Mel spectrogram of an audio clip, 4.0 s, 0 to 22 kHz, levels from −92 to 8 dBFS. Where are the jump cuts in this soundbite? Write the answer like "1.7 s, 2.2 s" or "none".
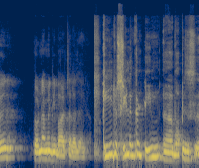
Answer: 1.9 s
